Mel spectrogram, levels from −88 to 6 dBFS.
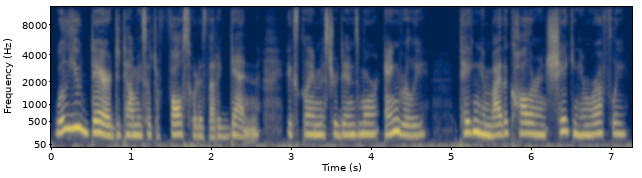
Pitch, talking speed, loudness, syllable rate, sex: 225 Hz, 205 wpm, -18 LUFS, 5.9 syllables/s, female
